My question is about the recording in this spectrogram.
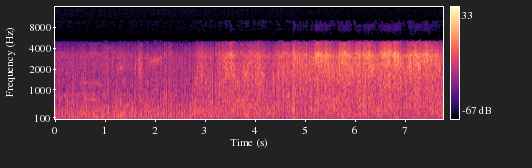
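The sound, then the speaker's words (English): Loud, steady wind buffeting a microphone, a dense low-frequency roar and rumble that never lets up, with gusty fluttering throughout and no clear voices. “I can't hear me because of the wind out there, so we'll pull it in here behind the dirty window glass.”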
